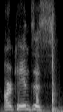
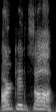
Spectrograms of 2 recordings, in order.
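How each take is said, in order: First: The word does not end with a 'saw' sound. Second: The word ends with a plain 'saw' sound. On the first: The speaker calls it wrong. "It is not Arkansas" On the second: The speaker calls it right. "It's Arkansas. ... Sa"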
